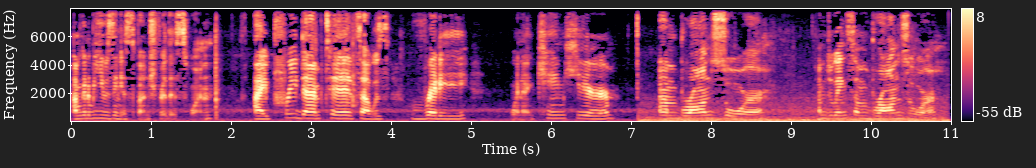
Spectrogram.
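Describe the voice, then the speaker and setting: Over loud background noise, a woman speaks at a fairly slow pace with long, frequent pauses, in a dry sound with no echo. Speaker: beauty vlogger. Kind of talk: makeup tutorial chat. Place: car. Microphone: phone near.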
